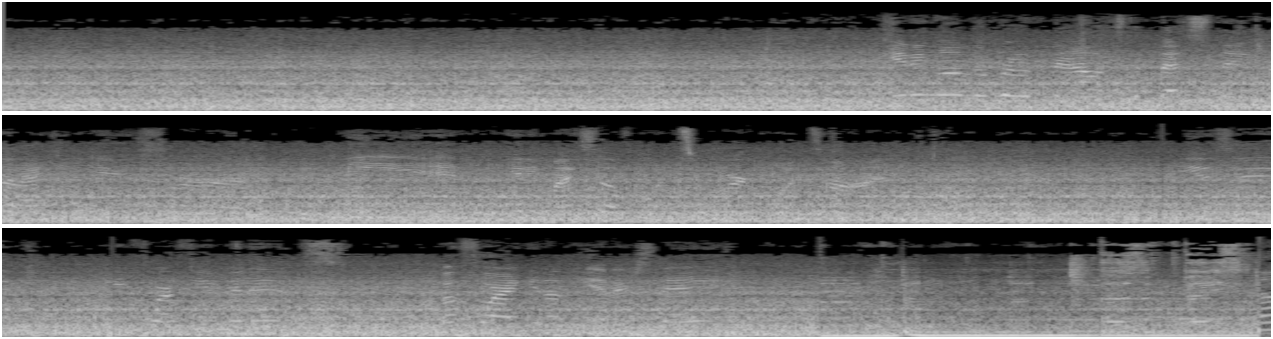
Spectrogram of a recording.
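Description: Car being driven, with steady road and engine noise in the cabin and a voice over it that is not spoken words, most likely a song playing.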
